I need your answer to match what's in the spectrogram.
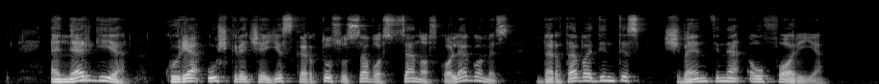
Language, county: Lithuanian, Kaunas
